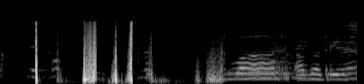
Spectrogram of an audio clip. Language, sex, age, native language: Icelandic, male, 8, Icelandic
